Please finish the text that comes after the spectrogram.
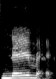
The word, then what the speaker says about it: Nemeton: It's Nemeton. It's not, even though it's an E, it's not E, it's A.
